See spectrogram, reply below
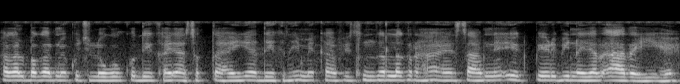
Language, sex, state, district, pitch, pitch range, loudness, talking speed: Hindi, male, Chhattisgarh, Bastar, 185 Hz, 180-195 Hz, -15 LUFS, 240 wpm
